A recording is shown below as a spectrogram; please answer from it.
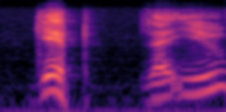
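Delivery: loud, high call-out. Voicing a character calling out while jogging toward a group, yelling. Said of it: "I'll yell like kind of".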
